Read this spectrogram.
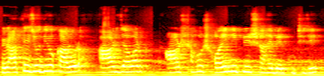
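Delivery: ordinary delivery, nothing marked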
